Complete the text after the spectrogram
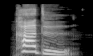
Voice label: "Card", Korean

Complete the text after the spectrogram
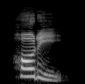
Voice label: "Heori", Korean

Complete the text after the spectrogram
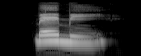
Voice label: "Maemi", Hangeul sounds; DigitalSoju

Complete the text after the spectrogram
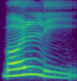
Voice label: "Meolli", Korean

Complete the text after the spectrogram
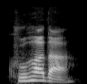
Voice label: "Guhada", Korean

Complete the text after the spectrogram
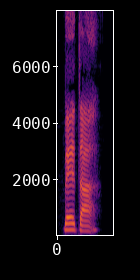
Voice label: "Meda", Hangeul sounds; DigitalSoju

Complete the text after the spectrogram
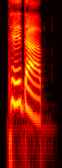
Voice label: "Daedap", Korean

